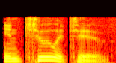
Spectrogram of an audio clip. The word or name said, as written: intuitive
